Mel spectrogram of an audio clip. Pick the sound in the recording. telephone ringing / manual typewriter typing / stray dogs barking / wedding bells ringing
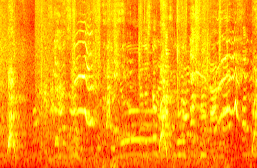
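stray dogs barking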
